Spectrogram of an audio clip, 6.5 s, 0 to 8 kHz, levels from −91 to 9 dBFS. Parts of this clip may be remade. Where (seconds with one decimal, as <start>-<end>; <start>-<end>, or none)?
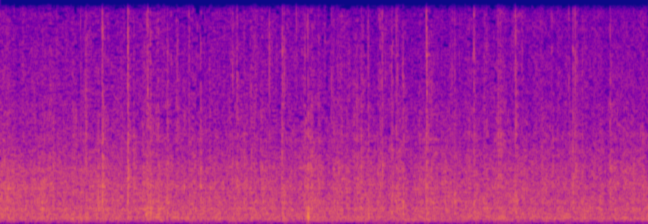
5.0-6.5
